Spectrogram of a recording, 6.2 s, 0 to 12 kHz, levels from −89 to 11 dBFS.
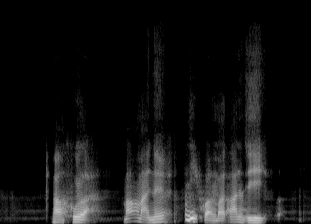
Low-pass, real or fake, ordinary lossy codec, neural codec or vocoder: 10.8 kHz; fake; AAC, 64 kbps; codec, 16 kHz in and 24 kHz out, 0.4 kbps, LongCat-Audio-Codec, four codebook decoder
